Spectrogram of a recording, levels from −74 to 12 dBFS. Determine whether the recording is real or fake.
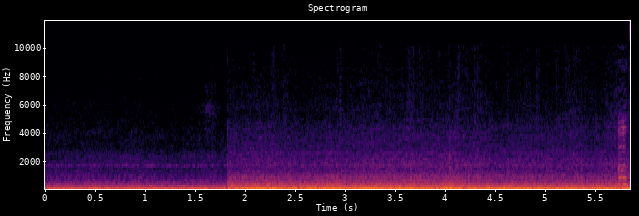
real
